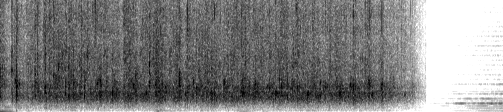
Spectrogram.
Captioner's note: audience clapping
